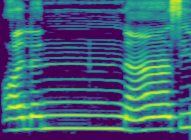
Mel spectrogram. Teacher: نون مشدد پہ غنہ کریں گے اور کھینچیں گے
